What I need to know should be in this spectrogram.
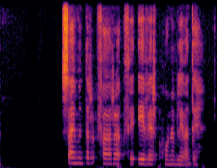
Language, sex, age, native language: Icelandic, female, 40-49, Icelandic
